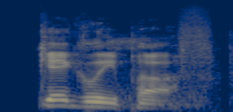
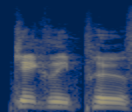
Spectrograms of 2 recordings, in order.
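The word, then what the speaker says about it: Jigglypuff: I'm sorry. We're going to have to get you to pronounce that name correctly. – Gigglypuff, sorry. – There we go. – That's better.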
